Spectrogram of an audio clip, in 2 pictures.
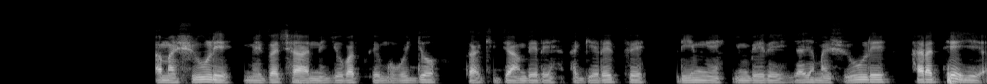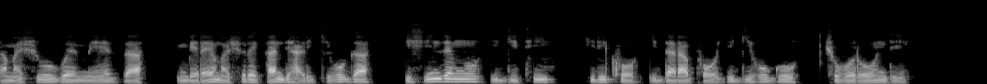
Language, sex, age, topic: Rundi, male, 18-24, education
